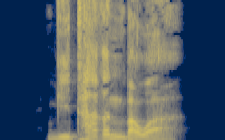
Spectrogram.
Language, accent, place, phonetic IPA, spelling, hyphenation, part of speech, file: German, Germany, Berlin, [ɡiˈtaʁənˌbaʊ̯ɐ], Gitarrenbauer, Gi‧tar‧ren‧bau‧er, noun, De-Gitarrenbauer.ogg
- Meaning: luthier, guitar maker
